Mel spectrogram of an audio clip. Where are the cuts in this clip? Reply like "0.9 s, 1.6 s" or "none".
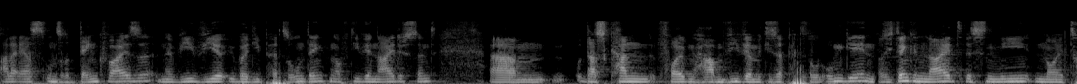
8.7 s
